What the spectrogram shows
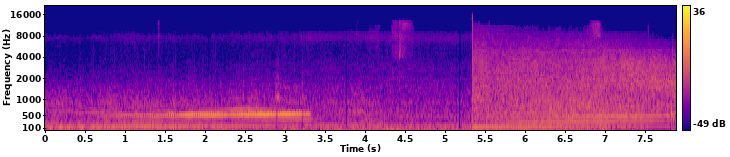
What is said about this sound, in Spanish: Además de eso, por supuesto, este sistema especial en el volante con un escape, con un sistema de escape que podemos manejar al antojo para que suene más o menos y que hará las delicias de los amantes de la conducción más deportiva.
